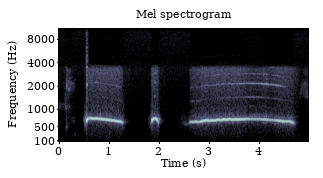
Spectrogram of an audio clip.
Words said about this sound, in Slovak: Ono to tak dosť strašidelne tá sova lesná znie, že to je také vábenie, ale je to nádherné, poteším sa vždycky tomu.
